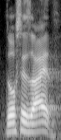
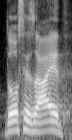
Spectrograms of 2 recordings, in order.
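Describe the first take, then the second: Both takes have the same delivery.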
